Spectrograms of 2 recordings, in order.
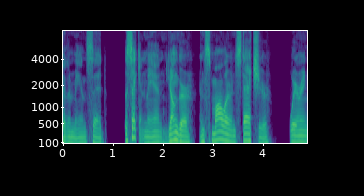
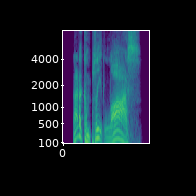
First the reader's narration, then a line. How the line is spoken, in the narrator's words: the suited man shouted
